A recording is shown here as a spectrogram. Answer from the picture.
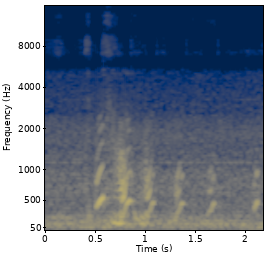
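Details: Female dog in deep sleep, seemingly dreaming, making soft squeaky whimpers: a run of short rising yips about every quarter second, faint and high, over a quiet room hum.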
